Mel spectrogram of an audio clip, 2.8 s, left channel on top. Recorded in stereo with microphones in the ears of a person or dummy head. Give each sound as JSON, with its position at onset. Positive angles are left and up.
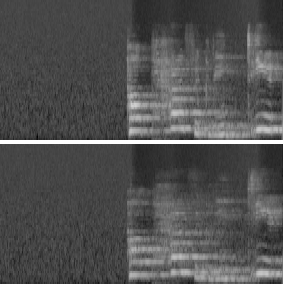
{"t": 1.3, "sound": "a woman speaking", "side_deg": 80, "distance_m": 1.8}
